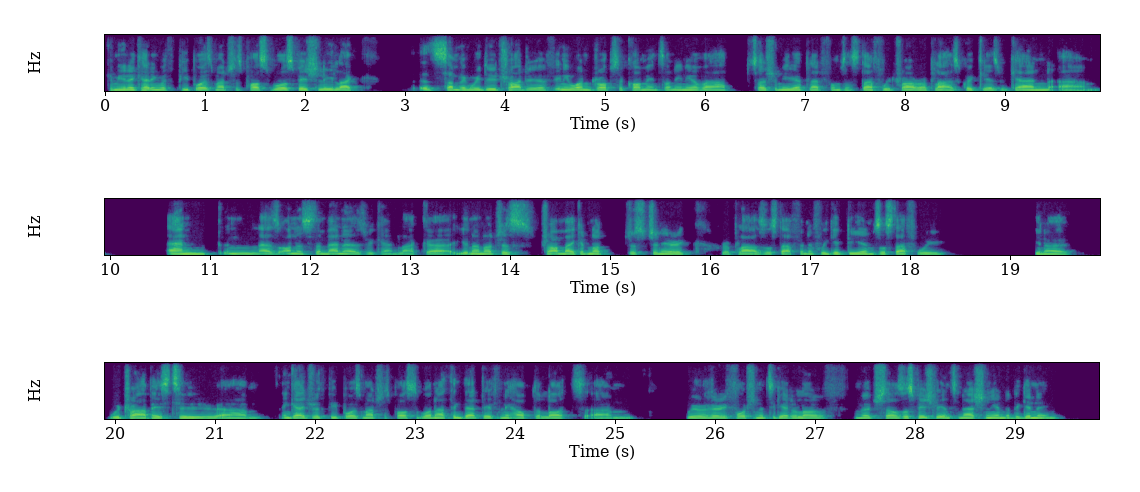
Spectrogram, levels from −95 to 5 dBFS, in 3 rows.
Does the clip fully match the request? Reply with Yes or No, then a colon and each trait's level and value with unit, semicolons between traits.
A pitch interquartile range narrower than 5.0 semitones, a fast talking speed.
Yes: average, 2.7 semitones; fast, 225 wpm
